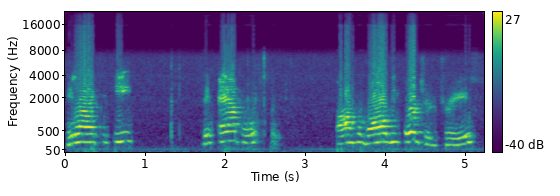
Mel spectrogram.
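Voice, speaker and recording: A man reading a children's picture book aloud in a folksy, playful, drawn-out way with little asides. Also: high voice, a little mellow, slight background noise, rough recording. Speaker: storybook reader.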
